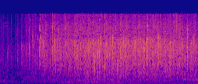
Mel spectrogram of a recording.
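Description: Crowd applause swells from a quiet start into sustained clapping and cheering at a political campaign rally for Harvey Dent in the Batman Telltale video game, steady and fairly loud with no speech over it.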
